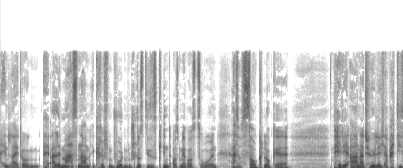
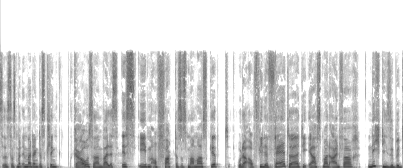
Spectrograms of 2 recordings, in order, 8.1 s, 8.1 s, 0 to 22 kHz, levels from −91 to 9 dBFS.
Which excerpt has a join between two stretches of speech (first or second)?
first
